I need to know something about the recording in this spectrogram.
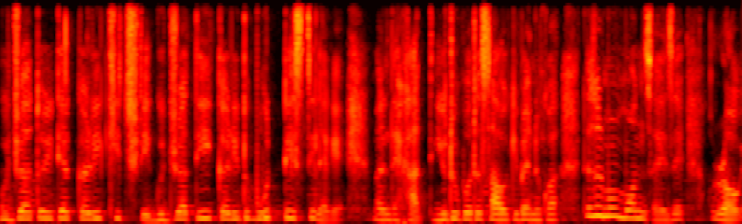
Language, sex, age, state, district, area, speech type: Assamese, female, 18-30, Assam, Kamrup Metropolitan, urban, spontaneous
